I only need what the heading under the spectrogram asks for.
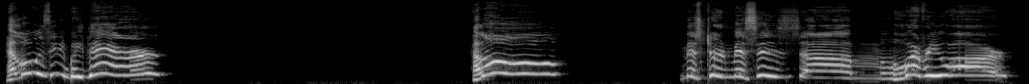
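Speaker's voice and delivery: high, loud call into the house. Retold or imitated. Narrator calls into the dark house to check.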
